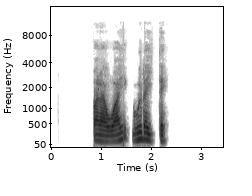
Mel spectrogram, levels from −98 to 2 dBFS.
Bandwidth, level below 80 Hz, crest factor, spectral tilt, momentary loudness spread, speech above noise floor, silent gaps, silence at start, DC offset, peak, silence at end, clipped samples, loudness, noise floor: 7 kHz; -56 dBFS; 18 dB; -9.5 dB/octave; 10 LU; over 76 dB; 2.08-2.14 s; 0.85 s; under 0.1%; 0 dBFS; 1.15 s; under 0.1%; -15 LUFS; under -90 dBFS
